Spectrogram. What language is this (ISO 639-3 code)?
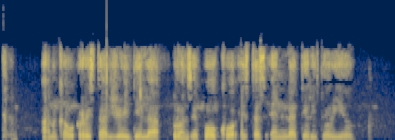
epo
